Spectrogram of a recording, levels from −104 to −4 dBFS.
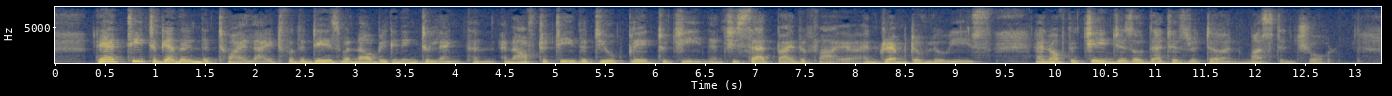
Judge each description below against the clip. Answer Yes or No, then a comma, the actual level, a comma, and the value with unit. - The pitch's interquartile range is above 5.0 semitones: No, average, 3.7 semitones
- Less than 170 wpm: No, average, 195 wpm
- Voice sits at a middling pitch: Yes, medium, 175 Hz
